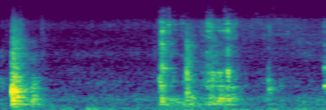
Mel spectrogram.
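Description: A spoon scrapes and knocks against a pan as crushed tomato is stirred into mutton masala, with a few sharp metallic clinks and a soft sizzle between them, close and moderately loud.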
